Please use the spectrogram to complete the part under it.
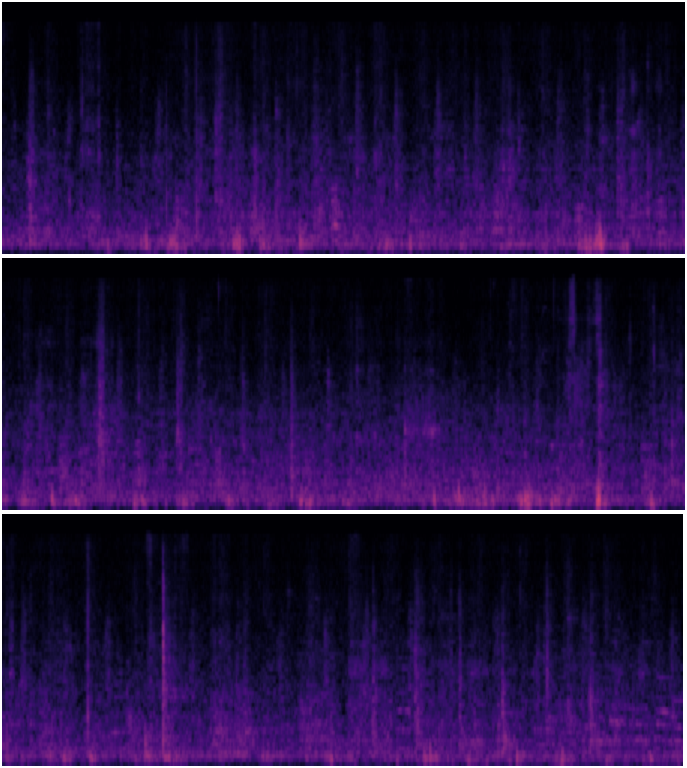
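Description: Footsteps pad softly along a carpeted floor.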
